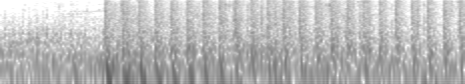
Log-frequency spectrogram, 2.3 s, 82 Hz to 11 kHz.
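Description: Rapid automatic gunfire in Division 2 rattles out as a fast, steady stream of close, loud shots that starts abruptly and runs without a break.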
